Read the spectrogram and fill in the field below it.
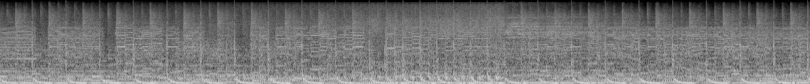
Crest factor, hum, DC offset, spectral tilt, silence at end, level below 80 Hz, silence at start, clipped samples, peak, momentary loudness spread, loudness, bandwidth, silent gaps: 14 dB; none; under 0.1%; -3.5 dB/octave; 0 s; -18 dBFS; 0 s; under 0.1%; 0 dBFS; 2 LU; -14 LUFS; over 20 kHz; none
